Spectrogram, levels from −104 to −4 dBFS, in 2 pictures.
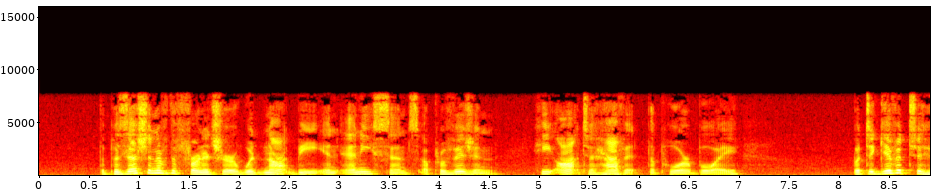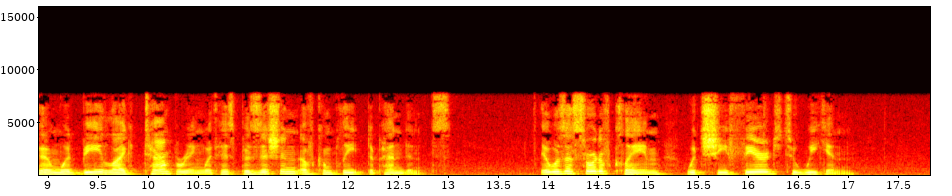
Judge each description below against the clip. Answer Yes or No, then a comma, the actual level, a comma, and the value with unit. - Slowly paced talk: No, average, 160 wpm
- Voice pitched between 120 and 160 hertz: Yes, medium, 140 Hz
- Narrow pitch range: No, average, 5.1 semitones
